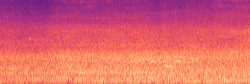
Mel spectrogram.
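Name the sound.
road traffic in Aizawl town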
